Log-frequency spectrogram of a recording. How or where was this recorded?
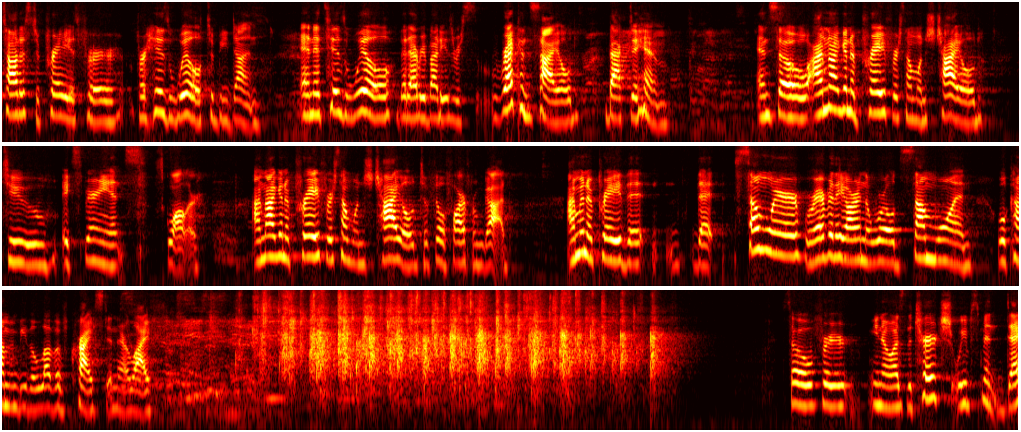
large echoing room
